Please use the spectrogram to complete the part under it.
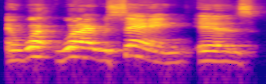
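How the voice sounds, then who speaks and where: A woman's voice: a little high, unhurried, a bit bright, roomy sound. A woman giving opinionated, casual live commentary as a host, blunt, combative and emphatic, with free swearing.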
